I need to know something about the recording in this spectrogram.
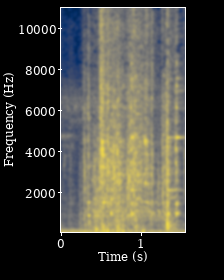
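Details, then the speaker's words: Yard Machines 8HP Tecumseh snowblower before carburetor replacement: each recoil starter pull brings an intermittent crinkly metallic rattle. The owner first suspected a loose screw; it was a loose nail caught near the recoil housing. "i don't know what that sound is i've never heard that sound before now i don't hear it but it it's almost like it's part of the recoil you know"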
